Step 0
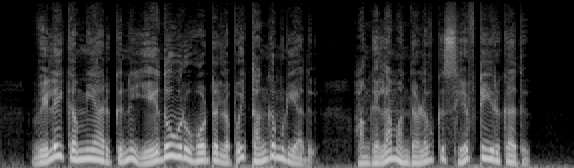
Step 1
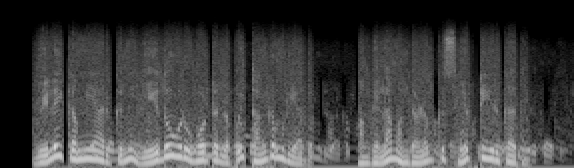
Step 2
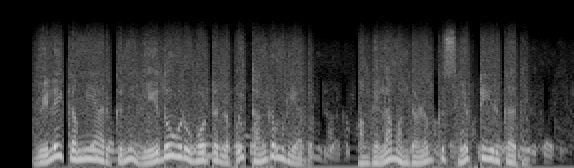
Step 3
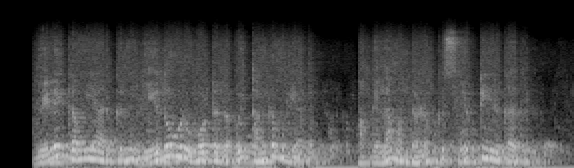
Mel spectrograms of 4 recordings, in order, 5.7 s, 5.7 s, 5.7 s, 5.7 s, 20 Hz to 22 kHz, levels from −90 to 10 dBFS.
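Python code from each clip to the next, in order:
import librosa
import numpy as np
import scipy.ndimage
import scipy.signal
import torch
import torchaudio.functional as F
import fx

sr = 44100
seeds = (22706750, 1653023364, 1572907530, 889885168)

y1 = fx.delta_hold(x, sr, step_db=-31.0)
y1 = scipy.signal.sosfilt(scipy.signal.butter(4, 8500.0, 'lowpass', fs=sr, output='sos'), y1)
y1 = fx.echo_stepped(y1, sr, ms=369, hz=350.0, octaves=1.4, feedback_pct=70, wet_db=-10.0)
y1 = y1 * librosa.db_to_amplitude(1.0)
y2 = fx.low_shelf(y1, sr, hz=210.0, db=-3.5)
y3 = fx.room_shoebox(y2, sr, seeds[0], volume_m3=120.0, walls='mixed', distance_m=0.54)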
